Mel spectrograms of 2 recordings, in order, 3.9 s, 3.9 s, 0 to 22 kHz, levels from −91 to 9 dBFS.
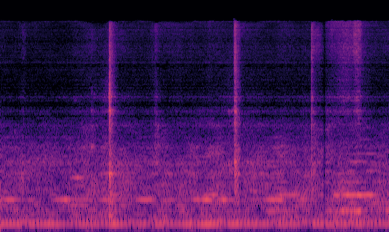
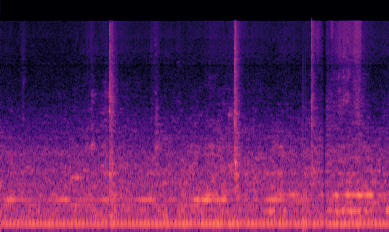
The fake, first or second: first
